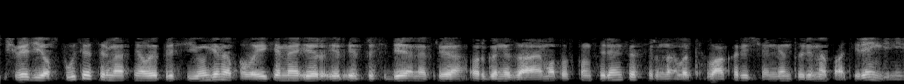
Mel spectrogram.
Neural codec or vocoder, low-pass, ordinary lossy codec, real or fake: none; 3.6 kHz; MP3, 16 kbps; real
